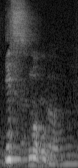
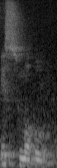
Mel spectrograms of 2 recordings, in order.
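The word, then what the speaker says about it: اسمه: Then you have to make sure that you pronounce it ismuhu, just like that. No, there's no asm there. The word is ism.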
